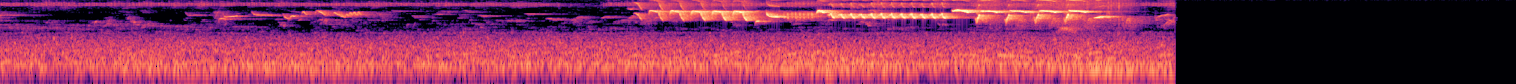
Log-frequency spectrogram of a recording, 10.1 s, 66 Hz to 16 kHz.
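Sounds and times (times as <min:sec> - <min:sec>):
Eurasian wren Troglodytes troglodytes singing: 0:00.4 - 0:07.8.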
